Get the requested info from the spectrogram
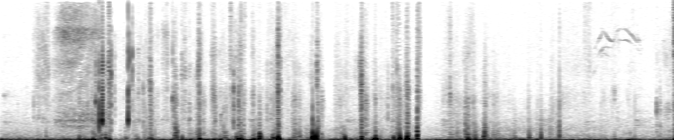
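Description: Thin plastic packaging around a bread-shaped squishy toy crinkling as it is handled, in a dense run of sharp, irregular crackles that starts about a second in.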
